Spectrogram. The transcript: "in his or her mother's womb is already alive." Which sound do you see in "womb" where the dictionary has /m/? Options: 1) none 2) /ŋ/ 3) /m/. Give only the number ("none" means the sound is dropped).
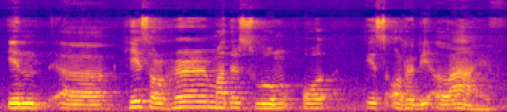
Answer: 3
